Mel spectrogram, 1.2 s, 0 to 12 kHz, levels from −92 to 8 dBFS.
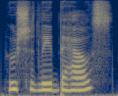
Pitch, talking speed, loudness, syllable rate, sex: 225 Hz, 255 wpm, -16 LUFS, 5.4 syllables/s, female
